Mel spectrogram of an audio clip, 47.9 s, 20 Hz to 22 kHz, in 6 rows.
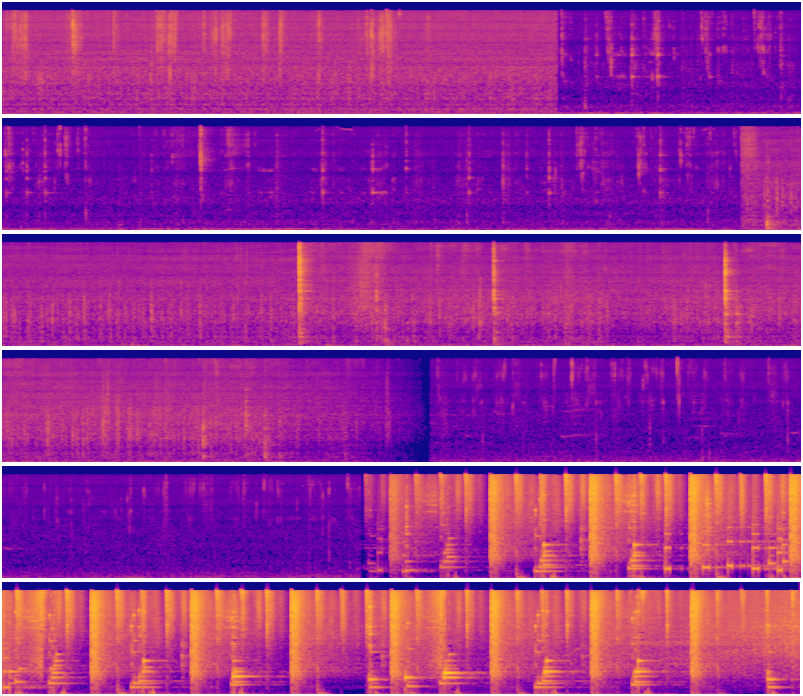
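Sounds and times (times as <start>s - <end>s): pot of water boiling: 0.0s - 5.6s, 15.4s - 28.2s, 35.6s - 43.0s, 43.6s - 47.9s.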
